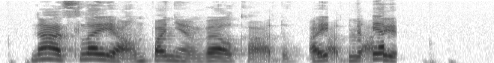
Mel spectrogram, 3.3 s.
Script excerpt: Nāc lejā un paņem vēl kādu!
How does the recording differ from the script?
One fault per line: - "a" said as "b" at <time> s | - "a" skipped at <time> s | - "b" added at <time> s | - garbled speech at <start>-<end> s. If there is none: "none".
- garbled speech at 2.1-2.7 s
